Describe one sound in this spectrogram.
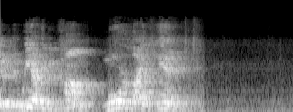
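A man speaks with animation through a microphone in a large room.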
